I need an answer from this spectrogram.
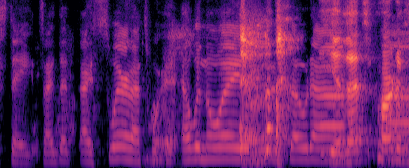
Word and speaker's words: Illinois: It's Illinois, by the way, not Illinois. It's Illinois. You don't pronounce the S. The S is silent.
